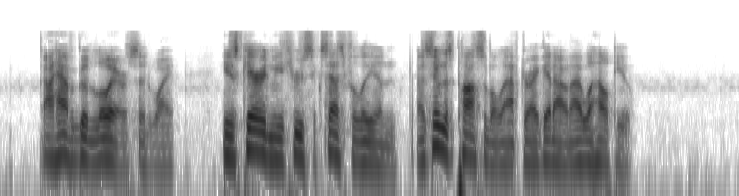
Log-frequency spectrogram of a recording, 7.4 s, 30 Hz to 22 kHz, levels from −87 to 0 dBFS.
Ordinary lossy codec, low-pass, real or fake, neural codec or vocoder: AAC, 32 kbps; 7.2 kHz; fake; codec, 16 kHz, 2 kbps, FreqCodec, larger model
